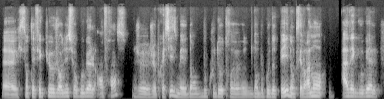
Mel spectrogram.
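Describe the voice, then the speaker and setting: A man's voice: mid-range voice, steady tone, moderate pace, hardly any pauses, dark tone. A man presenting a webinar as a consultant, explaining the basics simply for beginners over a video call.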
